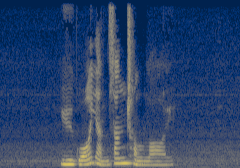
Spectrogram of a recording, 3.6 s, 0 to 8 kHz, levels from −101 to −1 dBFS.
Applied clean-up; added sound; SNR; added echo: none; none; none; none.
